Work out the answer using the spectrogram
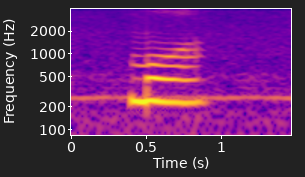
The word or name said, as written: mo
